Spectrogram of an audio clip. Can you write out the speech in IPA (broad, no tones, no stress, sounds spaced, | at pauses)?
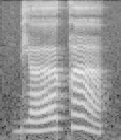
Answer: b j œː k œ̃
